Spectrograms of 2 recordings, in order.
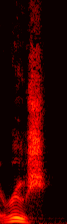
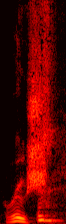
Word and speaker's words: Rush: Rush versus Dragon Lee. Sorry, Roosh. They pronounce it Roosh.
